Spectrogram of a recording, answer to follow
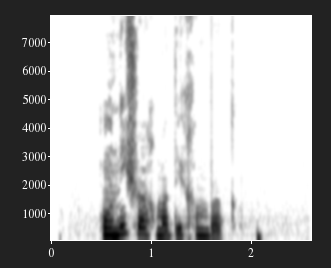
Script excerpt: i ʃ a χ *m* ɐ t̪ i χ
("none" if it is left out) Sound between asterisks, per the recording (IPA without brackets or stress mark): m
